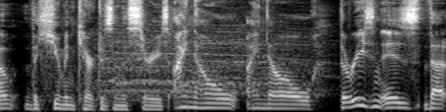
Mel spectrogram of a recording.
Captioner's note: booing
